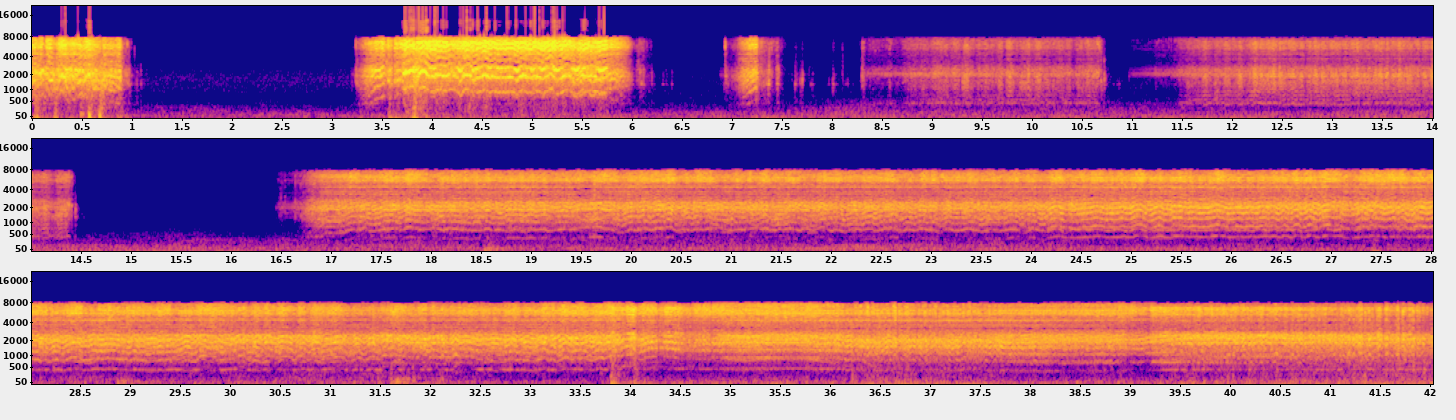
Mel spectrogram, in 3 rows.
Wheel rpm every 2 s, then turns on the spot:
100, 50, 210, 20, 20, 10, 20, 10, 40, 90, 90, 90, 90, 100, 100, 110, 110, 110, 80, 90, 100.
8-10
